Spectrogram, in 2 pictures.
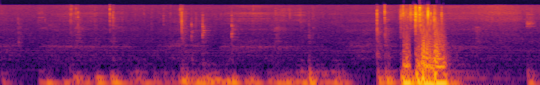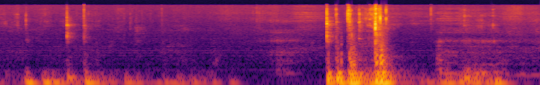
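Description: Handling noise from the clamped lure mold and clamps being worked on the workbench: low rumbling and bumping, with two loud thuds about four and nine seconds in.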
